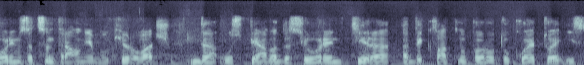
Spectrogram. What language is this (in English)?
Bulgarian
